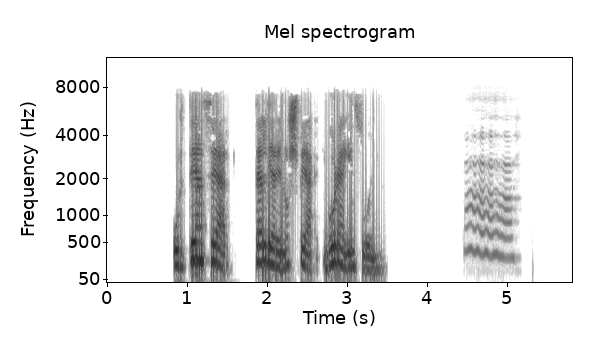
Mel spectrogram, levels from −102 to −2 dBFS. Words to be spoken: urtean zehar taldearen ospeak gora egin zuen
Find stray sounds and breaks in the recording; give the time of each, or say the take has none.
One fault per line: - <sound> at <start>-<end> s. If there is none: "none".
- laugh at 4.4-5.2 s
